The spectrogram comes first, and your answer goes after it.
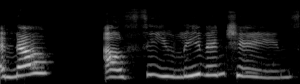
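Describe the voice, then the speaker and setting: In a put-on character voice with extremely high pitch, the speaker is soft-spoken and goes at a fairly slow pace. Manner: soft, cuddly.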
